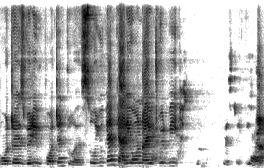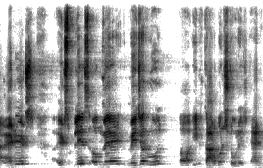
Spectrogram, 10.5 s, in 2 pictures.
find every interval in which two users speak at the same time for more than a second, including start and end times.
none

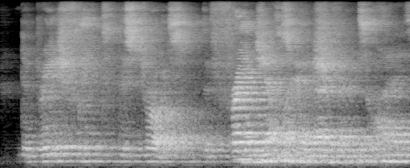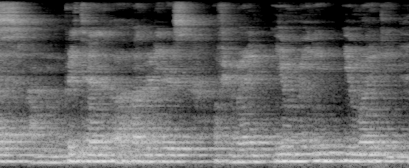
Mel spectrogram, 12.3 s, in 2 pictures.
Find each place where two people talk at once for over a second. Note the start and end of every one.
3.6-5.8

